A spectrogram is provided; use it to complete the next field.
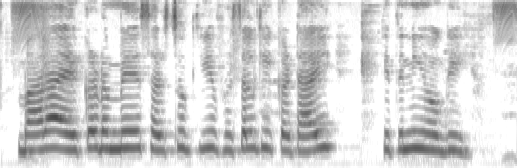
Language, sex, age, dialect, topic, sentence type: Hindi, female, 18-24, Marwari Dhudhari, agriculture, question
